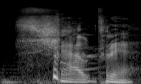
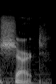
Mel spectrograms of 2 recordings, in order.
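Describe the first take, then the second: First: The name has extra sounds after the 't'. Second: The name ends abruptly on a bare 't' sound. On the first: The speaker calls it right. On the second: The speaker calls it wrong.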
